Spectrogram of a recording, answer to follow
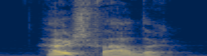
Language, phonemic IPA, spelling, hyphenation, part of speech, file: Dutch, /ˈɦœy̯sˌfaː.dər/, huisvader, huis‧va‧der, noun, Nl-huisvader.ogg
- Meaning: father of the house, family man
